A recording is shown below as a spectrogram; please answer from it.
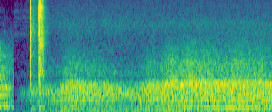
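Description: Two sharp clicks close together about half a second in, then a steady low rumbling drone, with a low hum joining near the end: an edited-in sound bed under a title card.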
